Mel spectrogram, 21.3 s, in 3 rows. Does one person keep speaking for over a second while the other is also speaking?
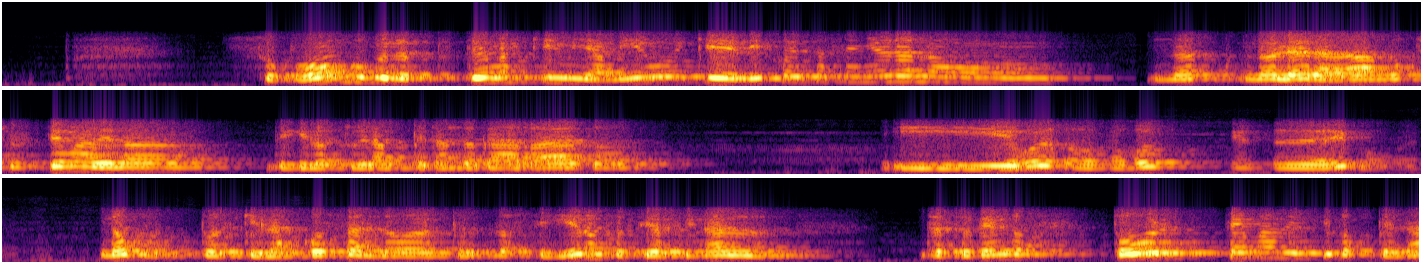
No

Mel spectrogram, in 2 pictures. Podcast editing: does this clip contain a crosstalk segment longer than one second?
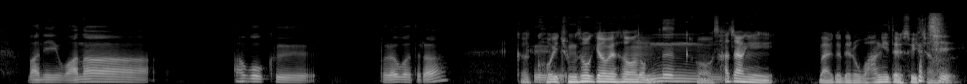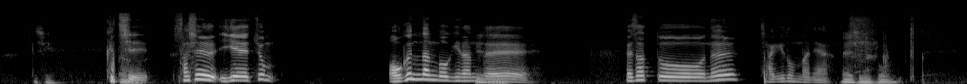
No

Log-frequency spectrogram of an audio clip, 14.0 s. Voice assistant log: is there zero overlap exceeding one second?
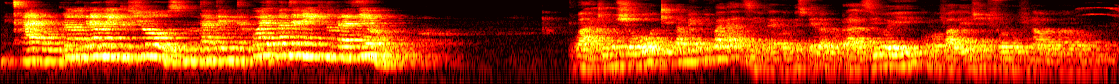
Yes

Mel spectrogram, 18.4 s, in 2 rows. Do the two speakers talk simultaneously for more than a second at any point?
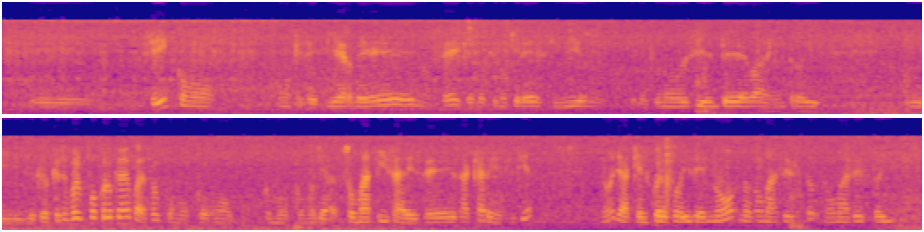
No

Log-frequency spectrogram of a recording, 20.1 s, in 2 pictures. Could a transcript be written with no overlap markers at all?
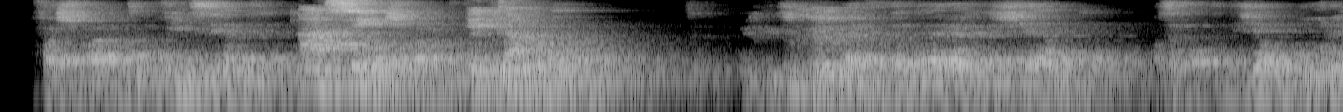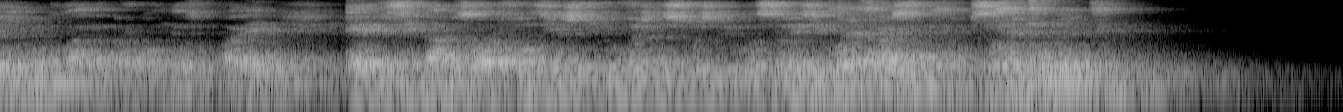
No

